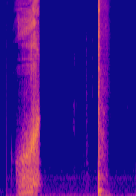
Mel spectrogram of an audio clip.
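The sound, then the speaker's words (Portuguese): A person hawks up phlegm with a harsh, gurgling throat rasp lasting about half a second, then after a pause gives one sharp spit. No one speaks. “Estes badamecos vão ao pulmão da terra.”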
